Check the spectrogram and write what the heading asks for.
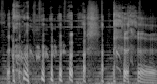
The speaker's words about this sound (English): I think my lung is halfway up my throat right now. Okay, I was oh, coughing man.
